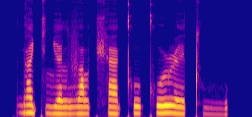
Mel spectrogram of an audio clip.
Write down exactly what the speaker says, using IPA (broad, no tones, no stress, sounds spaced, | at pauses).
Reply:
ɡ a c ʎ ɛ l v ɛ lˠ t͡ʃʰ æ kʰ u kʰ u ɭ e tʰ ṳ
